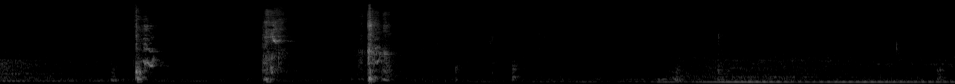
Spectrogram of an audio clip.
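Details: Soba, 13+-year-old Maltese with degenerative valve disease (heart murmur, enlarged heart, leaky valve): three harsh, dry honking coughs in quick succession, then quiet breathing; tracheal cough, per cardiologist not heart-related, unlike congestive heart failure coughing.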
